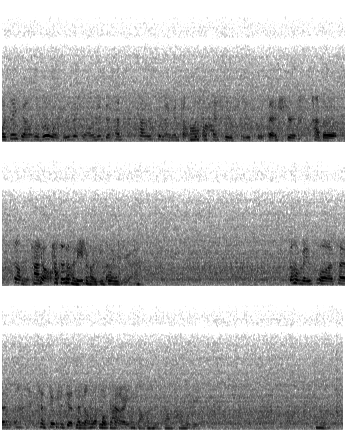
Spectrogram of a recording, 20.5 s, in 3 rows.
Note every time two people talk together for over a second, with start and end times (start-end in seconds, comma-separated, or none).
7.4-9.2, 15.2-16.4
